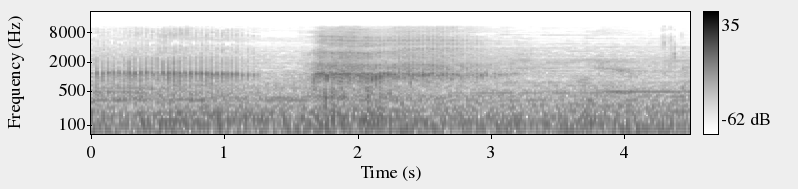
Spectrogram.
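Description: Sleeping character snoring in Hogwarts Legacy, a slow, rough, rasping breath that swells in the middle, heard over steady game ambience with no talk.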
